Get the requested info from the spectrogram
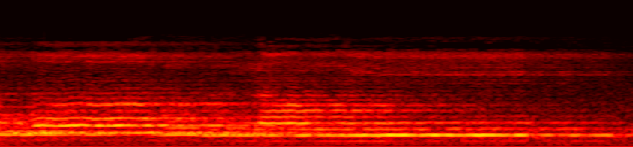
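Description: A man's voice in melodic, drawn-out Quran recitation (mujawwad style), holding one long note that sinks slowly in pitch.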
